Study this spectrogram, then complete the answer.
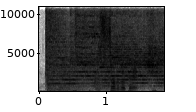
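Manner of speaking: drawn-out frightened curse; startled yell. Real, not acted. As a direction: yell it in shock. Ghost attack jump scare.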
